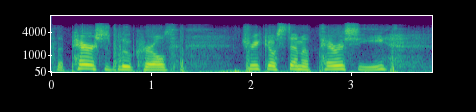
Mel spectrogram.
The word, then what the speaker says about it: parrishii: I believe I have seen both, the woolly blue curls, Trichostemma lanatum, and the Parrish's blue curls, Trichostemma parrishii. Yes, I pronounce the two I's at the end like E.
